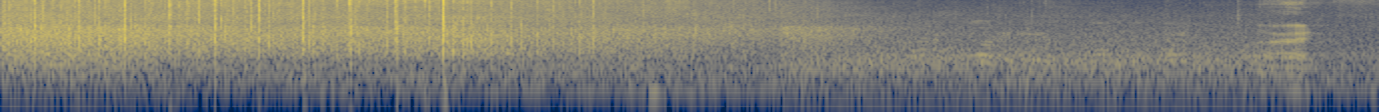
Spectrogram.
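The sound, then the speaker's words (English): Audience applause for the Hangovers performing group: dense clapping that thins out and fades over the first few seconds, leaving a low, steady murmur of crowd noise. “All right, let's have one more hand for the Hangovers as they go.”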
